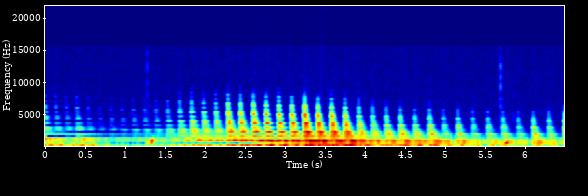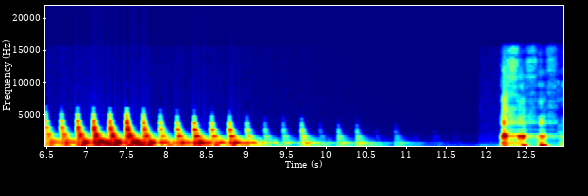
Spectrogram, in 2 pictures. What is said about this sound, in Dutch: En regelmatig hoor je ook een plong, precies een waterdruppel die valt.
